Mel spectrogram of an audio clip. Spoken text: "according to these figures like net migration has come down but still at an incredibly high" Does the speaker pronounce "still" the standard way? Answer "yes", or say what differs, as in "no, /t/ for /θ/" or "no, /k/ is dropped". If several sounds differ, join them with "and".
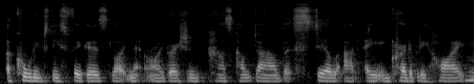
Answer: yes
